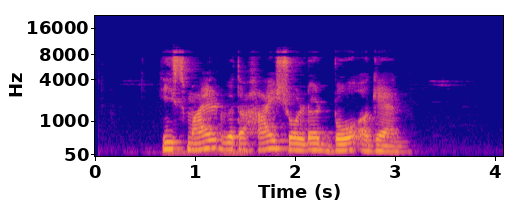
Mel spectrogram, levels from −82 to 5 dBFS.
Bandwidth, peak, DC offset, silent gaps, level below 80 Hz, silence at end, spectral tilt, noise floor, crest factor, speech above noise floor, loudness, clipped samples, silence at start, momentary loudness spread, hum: 9.6 kHz; -4 dBFS; under 0.1%; none; -58 dBFS; 0.95 s; -5 dB/octave; -64 dBFS; 14 dB; 47 dB; -17 LUFS; under 0.1%; 0.65 s; 7 LU; none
